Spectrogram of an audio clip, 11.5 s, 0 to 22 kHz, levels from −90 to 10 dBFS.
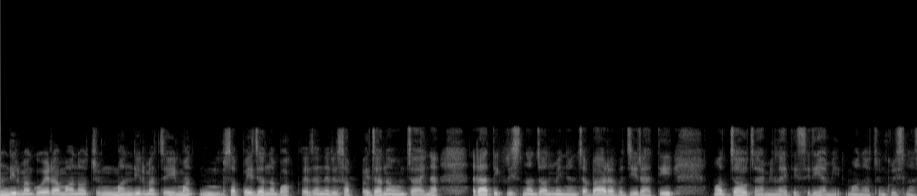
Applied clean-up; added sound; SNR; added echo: none; none; none; none.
